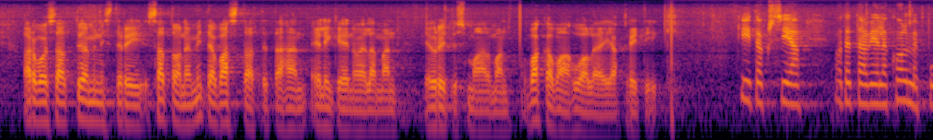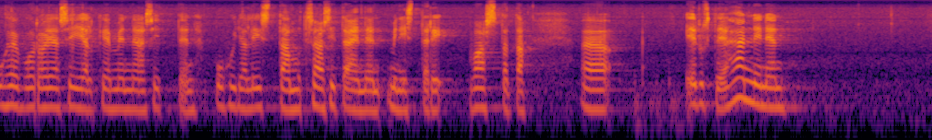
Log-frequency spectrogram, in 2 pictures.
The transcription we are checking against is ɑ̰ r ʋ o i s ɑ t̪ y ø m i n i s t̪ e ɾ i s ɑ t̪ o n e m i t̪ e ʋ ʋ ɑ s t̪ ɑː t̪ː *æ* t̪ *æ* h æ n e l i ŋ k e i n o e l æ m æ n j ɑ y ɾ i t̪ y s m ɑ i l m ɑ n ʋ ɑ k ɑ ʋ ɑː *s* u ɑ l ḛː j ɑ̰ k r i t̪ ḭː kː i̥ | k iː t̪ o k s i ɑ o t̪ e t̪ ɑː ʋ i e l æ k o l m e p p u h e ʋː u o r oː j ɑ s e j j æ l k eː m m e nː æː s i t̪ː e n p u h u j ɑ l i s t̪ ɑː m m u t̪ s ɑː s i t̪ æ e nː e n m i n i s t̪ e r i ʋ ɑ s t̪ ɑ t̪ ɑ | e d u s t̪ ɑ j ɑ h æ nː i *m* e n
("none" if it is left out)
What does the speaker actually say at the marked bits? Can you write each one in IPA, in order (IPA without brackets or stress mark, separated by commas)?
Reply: e, æ, h, n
